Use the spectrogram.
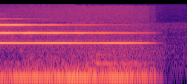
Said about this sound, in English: That was an awful big bell.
